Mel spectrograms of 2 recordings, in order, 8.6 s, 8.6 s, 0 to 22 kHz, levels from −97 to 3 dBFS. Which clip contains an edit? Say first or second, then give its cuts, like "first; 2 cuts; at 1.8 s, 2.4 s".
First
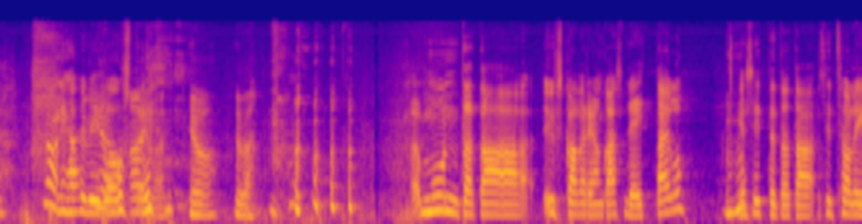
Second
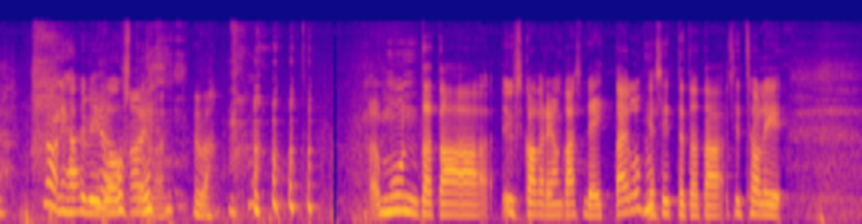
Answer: second; 2 cuts; at 1.9 s, 6.4 s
